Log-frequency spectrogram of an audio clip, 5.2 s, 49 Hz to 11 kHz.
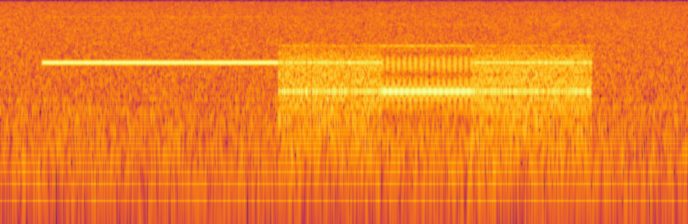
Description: Cassette data (Kansas City type), 1200 baud, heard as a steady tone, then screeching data, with tape hiss.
